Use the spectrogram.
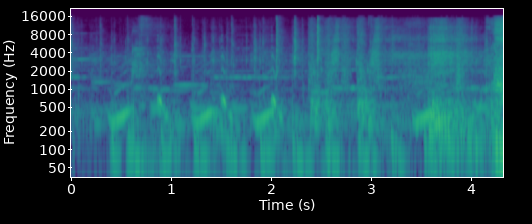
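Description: Video game crates get smashed apart by bombs in a quick, rhythmic series of loud crunching impacts with chirpy synthetic tones, ending in a longer, noisier crash.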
